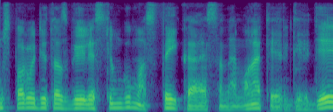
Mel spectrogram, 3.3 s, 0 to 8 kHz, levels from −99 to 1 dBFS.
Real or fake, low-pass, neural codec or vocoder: fake; 7.2 kHz; codec, 44.1 kHz, 3.4 kbps, Pupu-Codec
